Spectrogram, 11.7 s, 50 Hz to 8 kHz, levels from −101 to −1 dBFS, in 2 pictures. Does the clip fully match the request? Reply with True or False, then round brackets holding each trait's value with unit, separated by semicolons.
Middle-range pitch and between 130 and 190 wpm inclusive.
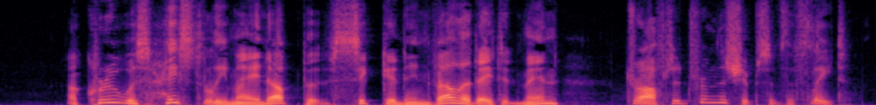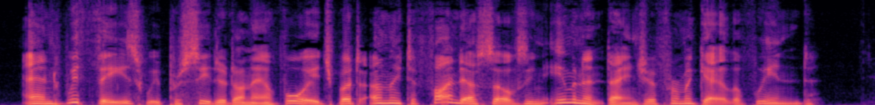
False (165 Hz; 200 wpm)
